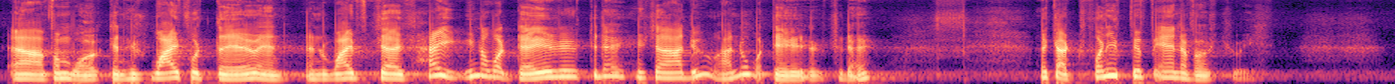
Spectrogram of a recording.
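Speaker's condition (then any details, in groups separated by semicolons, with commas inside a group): Deafness; deaf during school years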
